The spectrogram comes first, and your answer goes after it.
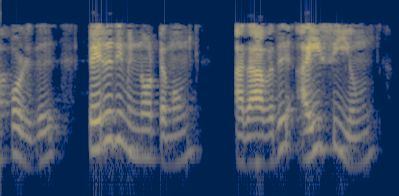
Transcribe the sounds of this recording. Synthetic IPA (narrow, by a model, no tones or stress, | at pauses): ɐpːɔɻɯðɯ | pɛɾɯðimɪnːoːʈːɐmɯm | ɐðaːʋɐðɯʔɐɪsijɯm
